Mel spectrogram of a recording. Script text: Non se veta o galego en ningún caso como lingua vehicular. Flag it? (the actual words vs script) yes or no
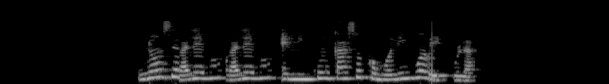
yes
